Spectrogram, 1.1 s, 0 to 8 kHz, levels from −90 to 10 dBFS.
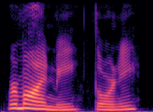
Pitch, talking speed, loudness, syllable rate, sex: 230 Hz, 155 wpm, -17 LUFS, 5.4 syllables/s, female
